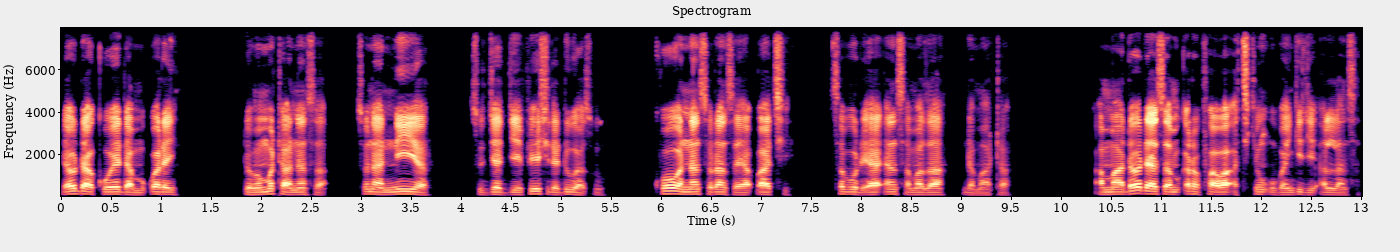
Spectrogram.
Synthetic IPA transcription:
da˦wdaː˨kʷoː˦ja˦daː˨mu˦˨kʷʼɐ˦ɽa˦j | d̥oː˨mɪ˦mːʊ˦taː˨nɛ˦nsa˨ʔ | sʊ˦naː˨niː˦jɐ˨r | su˨d͡ʒɐ˦d͡ʒeː˨ɸeː˦ʃi˨da˨dʊ˦waː˨sʼuː˦ | kʷoː˦wɐ˨nːɐ˦nsʊ˨ɽɐ˦nsa˨jaː˦ɓaː˦t͡ʃeː˨ | sɐ˦boː˨da˨jaː˦ʔɐ˦nsa˨mɐ˦zaː˦da˨maː˦taː˦ | ʔa˨mːaː˦da˦wda˨jaː˦saː˨mu˦kʼɐ˦ɾɐ˨ɸaː˦waː˦ʔa̰˨t͡ʃɪ̥˦kʲɪ˦ŋʔʊ˨bɐ˦ŋɡʲɪ˦d͡ʒiː˨ʔa˦lːɐ˨nsḁ˨ʔ

